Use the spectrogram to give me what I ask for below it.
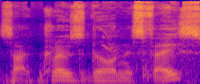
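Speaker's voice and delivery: plain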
